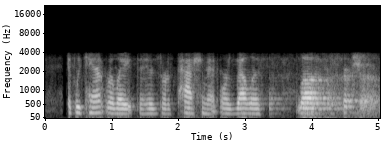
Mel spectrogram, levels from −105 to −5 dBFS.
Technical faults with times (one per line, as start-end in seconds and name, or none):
0.00-5.03 RealAudio 14.4 codec
3.36-5.03 switch to a distant microphone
